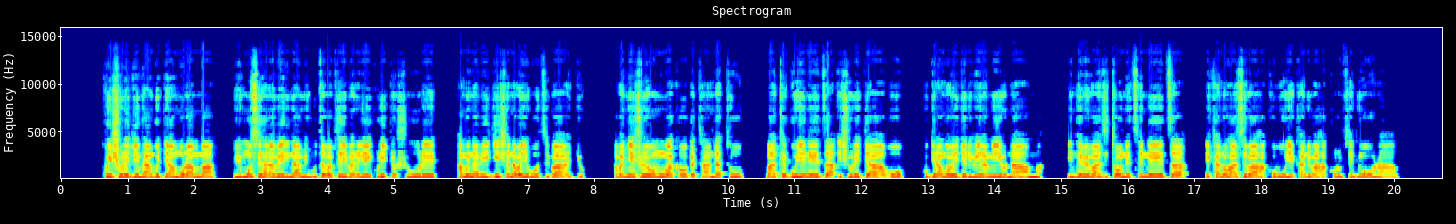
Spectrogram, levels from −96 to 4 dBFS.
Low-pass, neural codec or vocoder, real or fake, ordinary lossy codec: 14.4 kHz; none; real; AAC, 48 kbps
